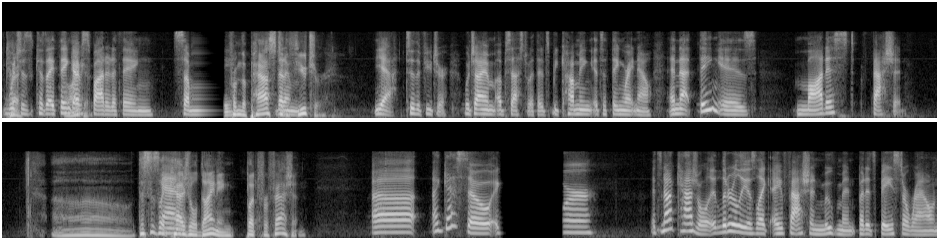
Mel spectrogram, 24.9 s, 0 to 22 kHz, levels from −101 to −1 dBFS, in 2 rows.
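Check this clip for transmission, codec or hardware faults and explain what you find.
Two breaks in the speech, both looking like a long network dropout; the G.722 call path itself stays clean, with its usual cutoff at 8 kHz.

At 2.57–2.99 s, between "it spotted a thing" and "from the past to", and again at 19.10–19.97 s after "I guess so", packets likely never arrived. The receiver stretches the last sound into a fading buzz, which gives way to near-silence in the second gap, and the speech resumes with roughly 0.4 s and 0.8 s missing.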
